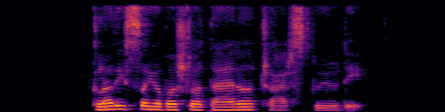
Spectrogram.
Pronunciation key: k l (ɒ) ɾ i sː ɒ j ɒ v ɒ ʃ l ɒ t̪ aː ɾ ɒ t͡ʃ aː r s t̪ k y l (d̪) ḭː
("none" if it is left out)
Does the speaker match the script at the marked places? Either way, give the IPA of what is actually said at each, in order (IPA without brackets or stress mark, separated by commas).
ɒ, d̪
